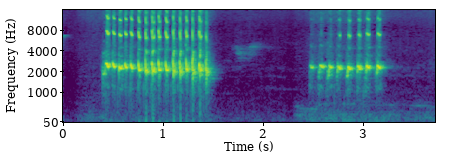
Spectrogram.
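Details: Sooty-headed bulbul with a long rapid-fire song for luring other bulbuls to answer: a one-second burst of fast, buzzy repeated notes, silence, then a shorter, softer trill of the same notes.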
